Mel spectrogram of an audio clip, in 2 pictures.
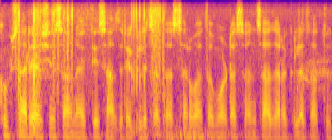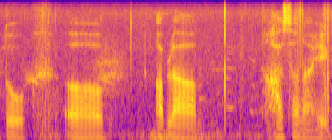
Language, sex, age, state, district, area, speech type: Marathi, male, 30-45, Maharashtra, Thane, urban, spontaneous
